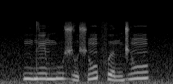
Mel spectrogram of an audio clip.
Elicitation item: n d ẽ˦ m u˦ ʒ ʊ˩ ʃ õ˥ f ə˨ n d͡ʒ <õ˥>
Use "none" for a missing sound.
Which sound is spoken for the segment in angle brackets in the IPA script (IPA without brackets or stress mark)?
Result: õ˥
